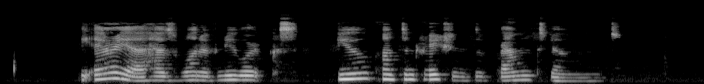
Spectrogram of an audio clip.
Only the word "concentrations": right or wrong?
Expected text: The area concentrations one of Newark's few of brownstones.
wrong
